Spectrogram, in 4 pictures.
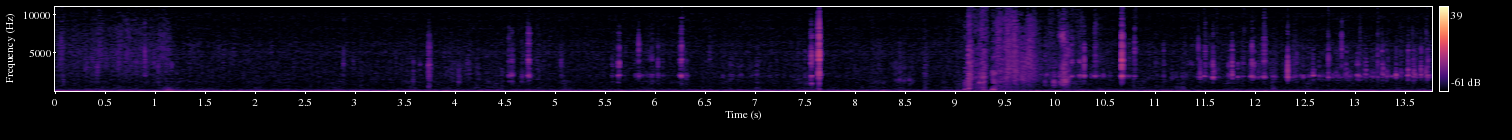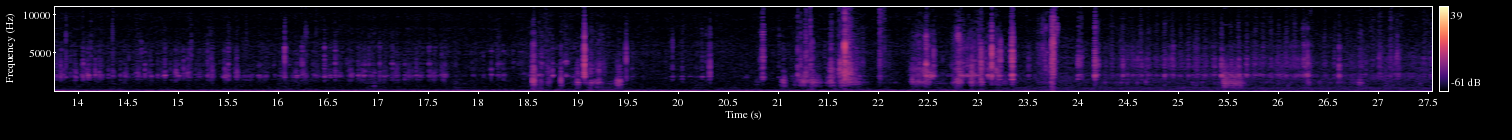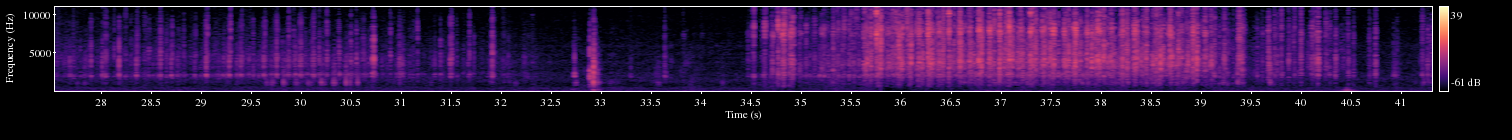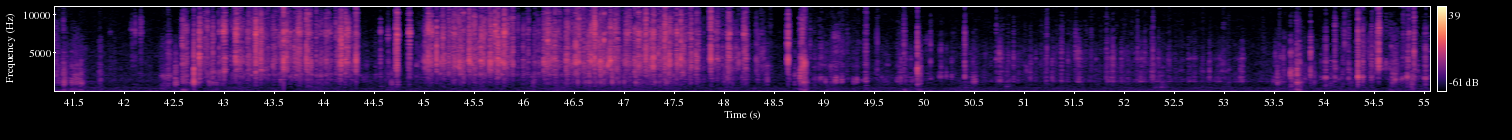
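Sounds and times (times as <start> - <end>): scratchy rustling: 34.5 - 41.5, 42.4 - 53.1
plastic and metal parts clicking: 42.5 - 50.0.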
